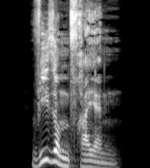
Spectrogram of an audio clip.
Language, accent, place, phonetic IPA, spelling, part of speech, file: German, Germany, Berlin, [ˈviːzʊmˌfʁaɪ̯ən], visumfreien, adjective, De-visumfreien.ogg
- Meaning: inflection of visumfrei: 1. strong genitive masculine/neuter singular 2. weak/mixed genitive/dative all-gender singular 3. strong/weak/mixed accusative masculine singular 4. strong dative plural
